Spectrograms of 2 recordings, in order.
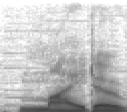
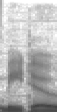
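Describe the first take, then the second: First: The name is said with an English-style first vowel. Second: The name is said with a Japanese-style first vowel. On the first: The speaker did not know the name was Japanese. The speaker calls it wrong. "I mispronounced ... as Mido" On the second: The name follows its Japanese origin. The speaker calls it right. "rather than Mido because as a child I didn't know that Japanese was a thing"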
